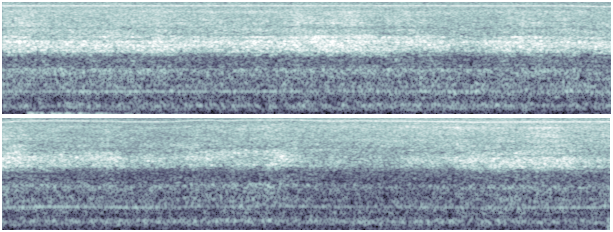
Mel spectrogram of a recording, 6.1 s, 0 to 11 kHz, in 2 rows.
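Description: A Lufthansa Airbus A350 airliner at an airport, heard as a steady, broad engine roar and whine that holds even and unbroken throughout.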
